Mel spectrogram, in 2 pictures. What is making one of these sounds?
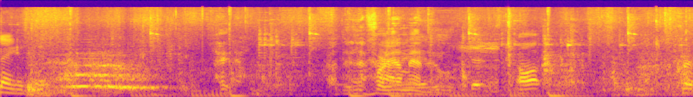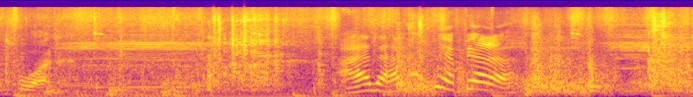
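A metal gate clanks.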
